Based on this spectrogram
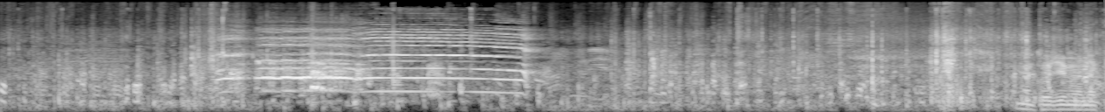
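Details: Rooster crowing once: a long, harmonic-rich call that holds steady for about two seconds, then drops and fades, over a busy background of clucking hens and farmyard clatter.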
